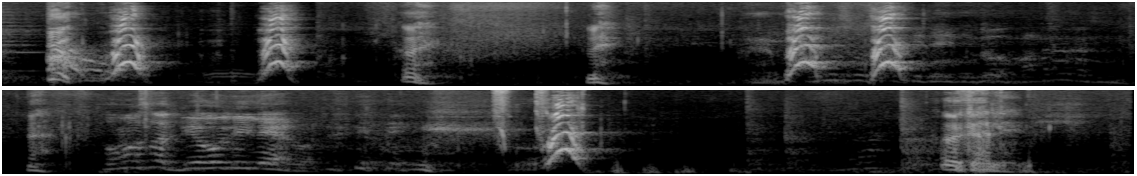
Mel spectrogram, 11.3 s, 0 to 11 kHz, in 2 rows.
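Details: Bhote Kukur (Himalayan sheepdog) kept on a dog farm at Kali Pokhari, eastern Nepal, above 3,000 metres near the Nepal–India border: loud, sharp barks, single and paired, scattered over eleven seconds, with people talking in Nepali between them.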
